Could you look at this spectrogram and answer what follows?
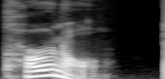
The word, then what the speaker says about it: Colonel: Derek told me it was pronounced Colonel. It's Colonel, bah, not Colonel.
